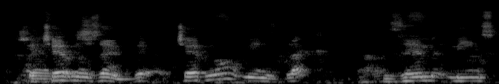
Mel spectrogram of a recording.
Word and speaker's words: Chernozem: We talked about this and I'm going to pronounce it wrong, so correct me. Chernozem? Chernozem. So, Chernozem.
